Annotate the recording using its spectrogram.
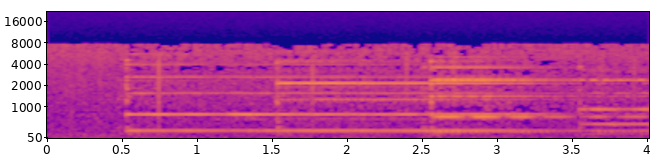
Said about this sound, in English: It was exactly 6:45. That I remember because the grandfather's clock in the living room was just beginning to chime.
